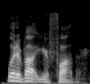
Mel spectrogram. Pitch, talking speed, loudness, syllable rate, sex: 125 Hz, 265 wpm, -17 LUFS, 7.8 syllables/s, male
